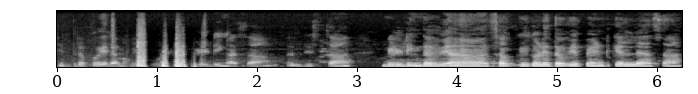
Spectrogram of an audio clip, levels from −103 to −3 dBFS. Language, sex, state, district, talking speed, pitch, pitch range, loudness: Konkani, female, Goa, North and South Goa, 145 wpm, 195 Hz, 185-210 Hz, -20 LUFS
